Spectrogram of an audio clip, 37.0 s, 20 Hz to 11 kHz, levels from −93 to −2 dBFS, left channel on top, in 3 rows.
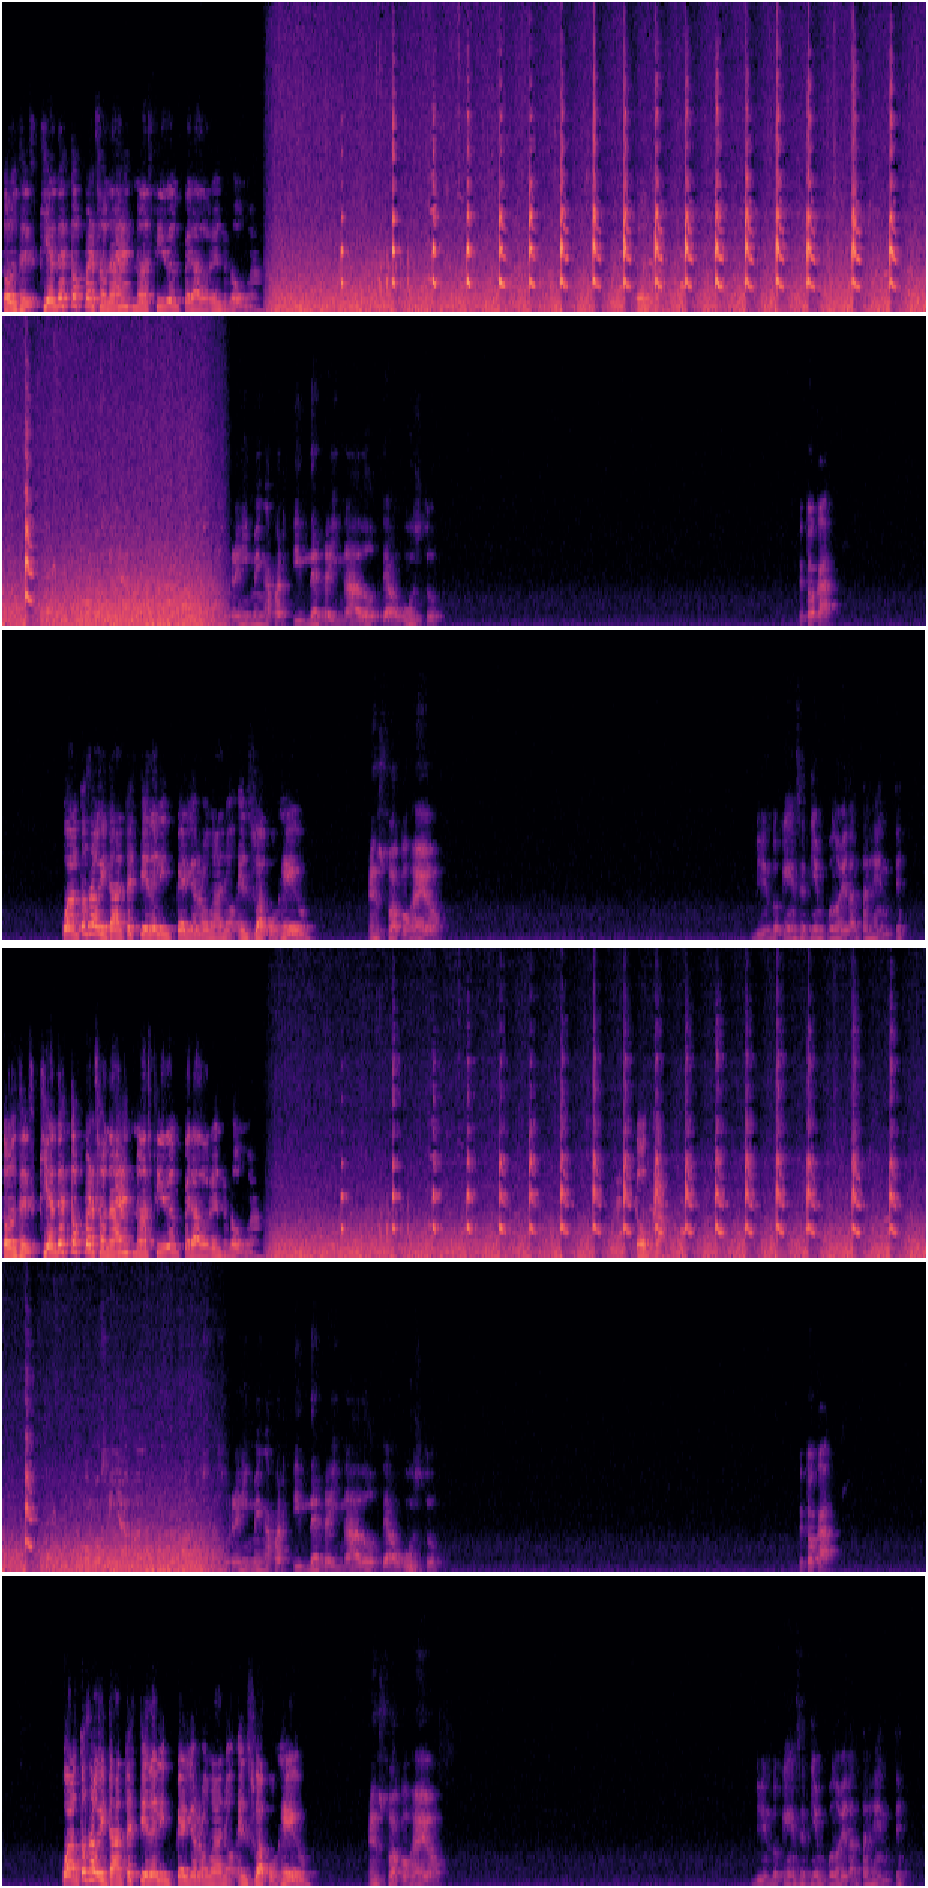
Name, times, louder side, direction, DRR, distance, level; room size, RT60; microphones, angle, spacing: voice 1, 0.0-3.4 8.2-8.9 25.4-28.7, right 2 dB, 60° right, 1.4 m, -34 dB
sound 1, 3.5-15.3, left 6 dB, 40° left, 0.6 m, -34 dB
voice 2, 13.4-18.1 22.9-23.5 29.5-30.5 34.6-36.6, left 1 dB, 5° left, 2.0 m, -46 dB
13.5 x 5.5 x 2.9 m
head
